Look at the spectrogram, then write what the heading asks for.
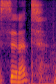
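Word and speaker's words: signet: It is spelled S-I-G-N-E-T. A synod. Yeah, synod.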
